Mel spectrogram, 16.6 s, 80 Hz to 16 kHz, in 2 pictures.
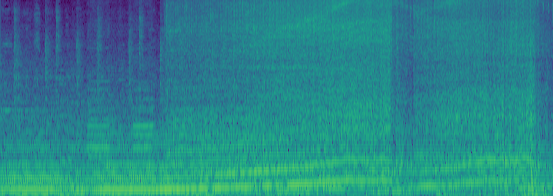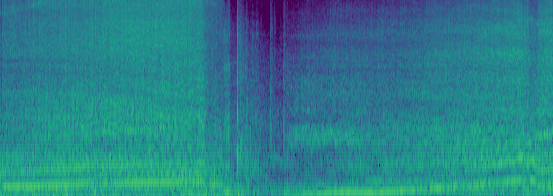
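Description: Turbocharged VR6 Volkswagen Jetta engine at full throttle, its pitch climbing through each gear and dipping at the shifts, about six and eight seconds in. After a sudden cut near twelve seconds a second run starts, the pitch rising again from low.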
